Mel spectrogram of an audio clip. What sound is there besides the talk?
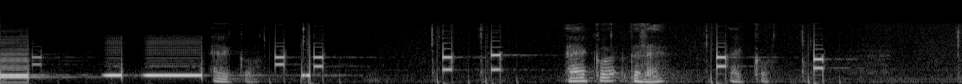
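telephone keypad dialing tones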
